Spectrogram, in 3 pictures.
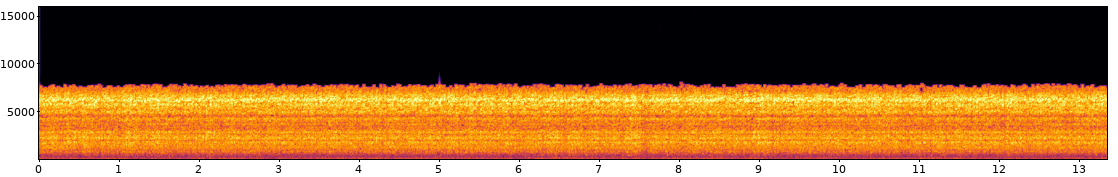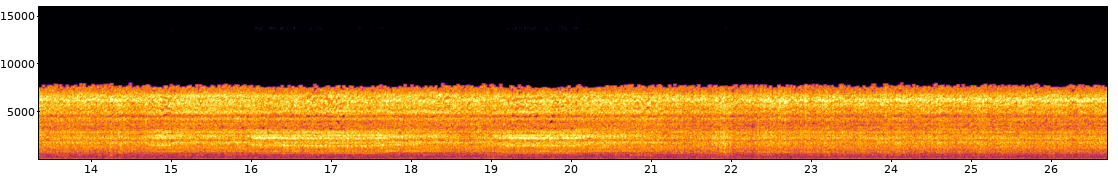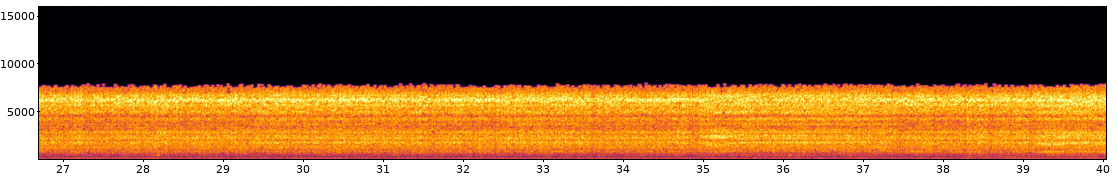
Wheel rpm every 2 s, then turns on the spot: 230, 230, 240, 240, 230, 230, 230, 230, 210, 220, 230, 230, 230, 230, 230, 230, 230, 230, 230, 230.
none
